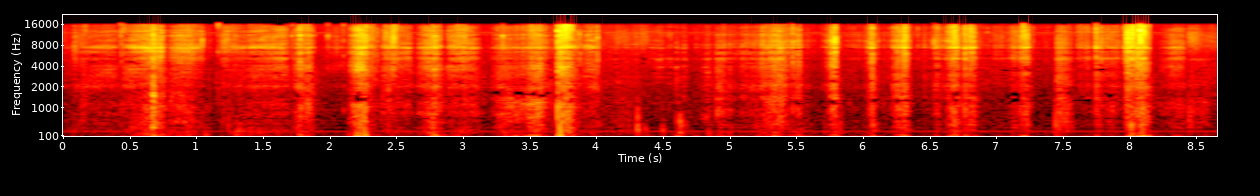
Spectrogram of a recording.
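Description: Gloved hands scrape and carve a solid, light wooden plank with a metal gouge held in a wooden handle. Irregular rasping strokes come in short bursts, some sharp and bright, over a faint steady low hum throughout.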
